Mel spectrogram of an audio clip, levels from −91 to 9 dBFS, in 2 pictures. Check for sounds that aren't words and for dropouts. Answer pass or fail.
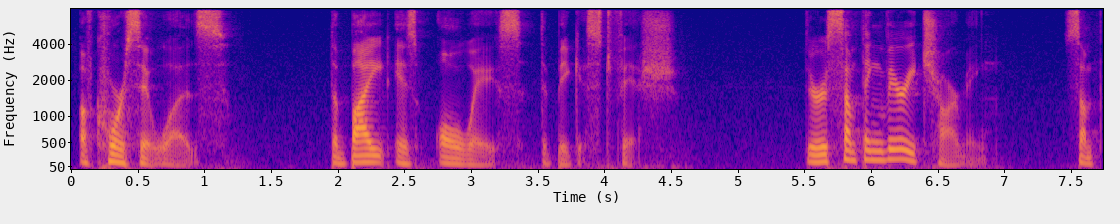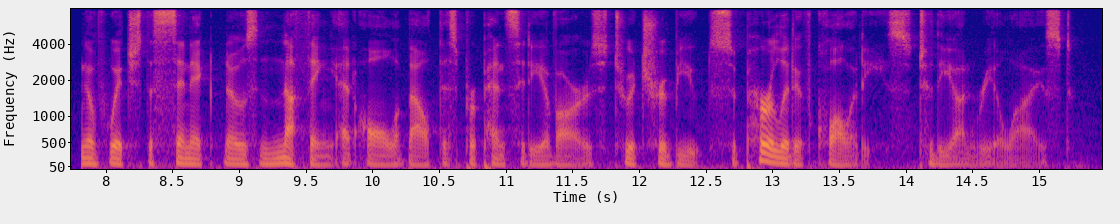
fail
